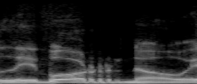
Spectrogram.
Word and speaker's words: Livorno: And I, by the way, I'm so impressed that you can roll your R's like that because you didn't learn that in Menlo. You know, you didn't learn that in California. So the fact that you can go Livorno is just beautiful.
